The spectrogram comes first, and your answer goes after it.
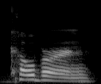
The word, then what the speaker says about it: Cockburn: need is a is a Coburn which is spelled cockburn all right in 2004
